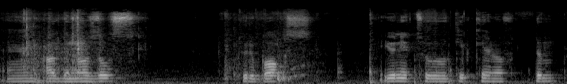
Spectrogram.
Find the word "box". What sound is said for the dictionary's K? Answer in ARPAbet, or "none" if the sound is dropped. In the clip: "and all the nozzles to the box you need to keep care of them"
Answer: K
